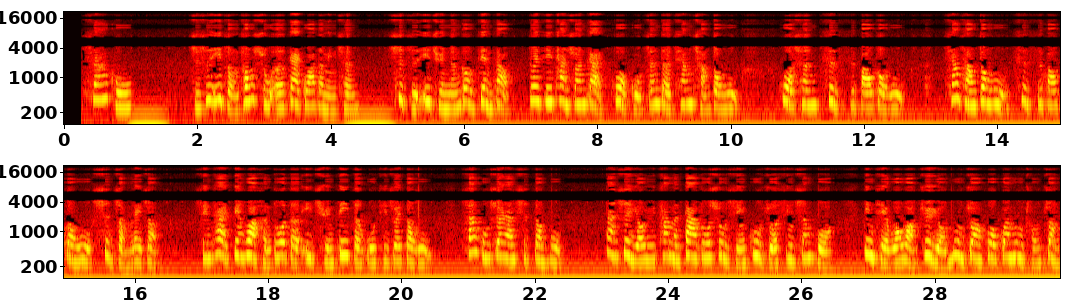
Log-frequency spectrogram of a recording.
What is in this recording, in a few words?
kid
